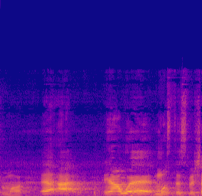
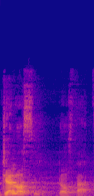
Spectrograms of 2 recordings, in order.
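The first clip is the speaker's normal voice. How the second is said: usual speaking voice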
